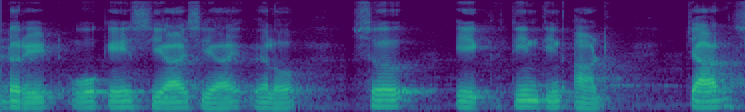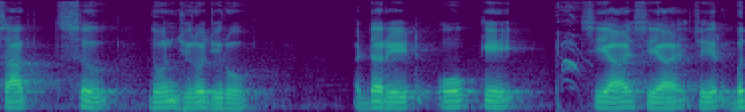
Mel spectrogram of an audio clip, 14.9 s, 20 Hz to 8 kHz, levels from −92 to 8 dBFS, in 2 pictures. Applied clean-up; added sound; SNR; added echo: none; Cough; 19 dB; none.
